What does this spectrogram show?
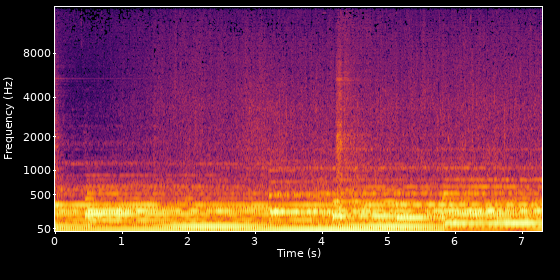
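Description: Steady rain falls continuously under a low, sustained droning tone whose pitch shifts a few times, soft and even throughout with no voices.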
